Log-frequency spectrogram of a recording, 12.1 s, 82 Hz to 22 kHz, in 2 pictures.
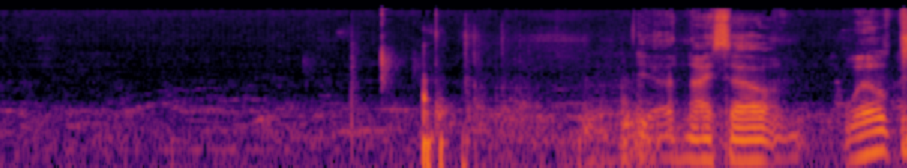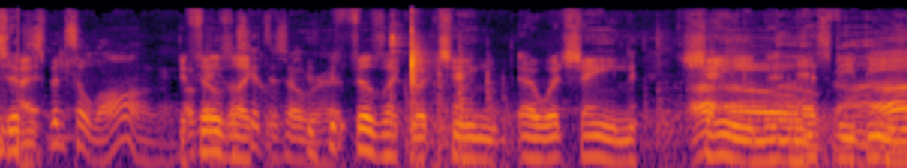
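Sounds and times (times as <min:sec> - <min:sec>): pool balls clicking: 0:02.0 - 0:04.3, 0:08.6 - 0:11.3
ball knocking on ball: 0:02.5 - 0:04.3, 0:08.6 - 0:09.6.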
